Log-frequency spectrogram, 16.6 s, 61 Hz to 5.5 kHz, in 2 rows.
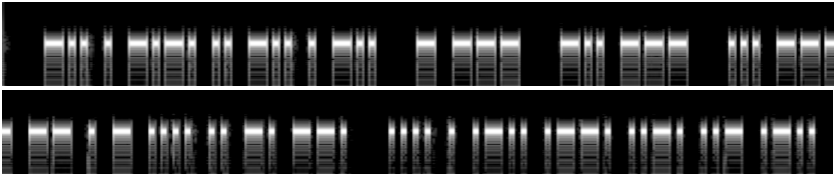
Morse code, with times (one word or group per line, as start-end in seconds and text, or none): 0.4-3.7 DECIDED
4.1-5.2 TO
5.6-6.8 DO
7.3-11.8 SOMETHING
12.2-16.4 HELPFUL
